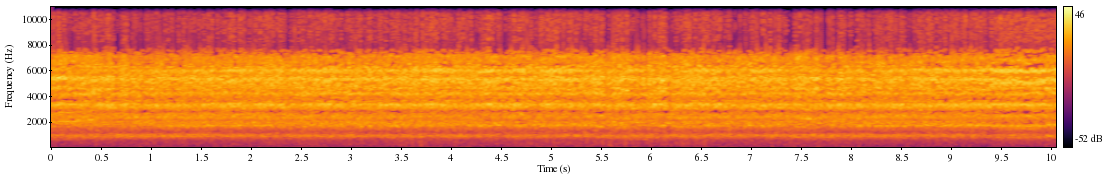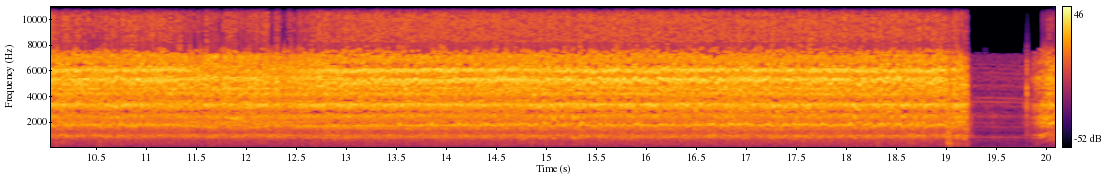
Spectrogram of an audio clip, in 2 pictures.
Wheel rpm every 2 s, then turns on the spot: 230, 230, 230, 230, 230, 220, 210, 210, 210, 120.
18-20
